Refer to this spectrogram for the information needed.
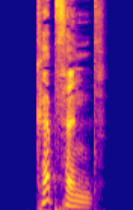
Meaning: present participle of köpfen
- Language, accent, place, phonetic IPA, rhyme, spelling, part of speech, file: German, Germany, Berlin, [ˈkœp͡fn̩t], -œp͡fn̩t, köpfend, verb, De-köpfend.ogg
